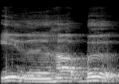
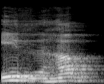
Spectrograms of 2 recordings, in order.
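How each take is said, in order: First: The final b is released clearly and distinctly. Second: The final b is weak and barely released. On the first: The speaker calls it right. "വ്യക്തമാക്കി" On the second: The speaker calls it wrong. "ഇദ്ഹബ് എന്ന് ഓതുന്നതിന് പകരം"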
